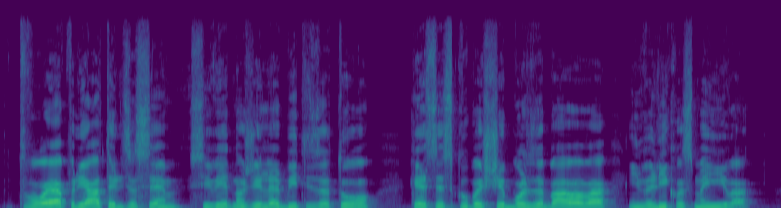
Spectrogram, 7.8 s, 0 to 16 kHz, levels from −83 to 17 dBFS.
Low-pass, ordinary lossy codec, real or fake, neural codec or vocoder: 14.4 kHz; none; real; none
